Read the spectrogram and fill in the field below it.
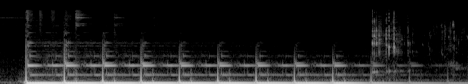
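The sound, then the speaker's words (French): Whisky glugs steadily from a bottle into a glass, about a dozen even gurgles in a quick rhythm, ending with a brief bright splash as the pour finishes. “C'est justement pourquoi je vous ai servi un verre, pour vous donner du courage.”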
